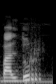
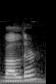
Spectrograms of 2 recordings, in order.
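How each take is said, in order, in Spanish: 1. La sílaba final se pronuncia con la vocal 'u'. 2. La sílaba final se pronuncia con la vocal 'e'. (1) "en nórdico es Baldur" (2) "En inglés es Balder"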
